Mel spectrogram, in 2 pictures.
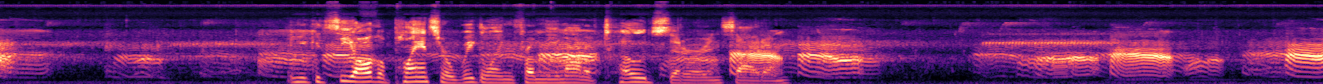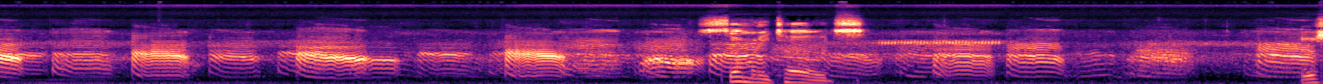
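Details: Thousands of spadefoot toads calling in a pond during a mating swarm; a loud early surge of wailing voices gives way to a steady run of quavering, moan-like calls repeated rapidly and irregularly.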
